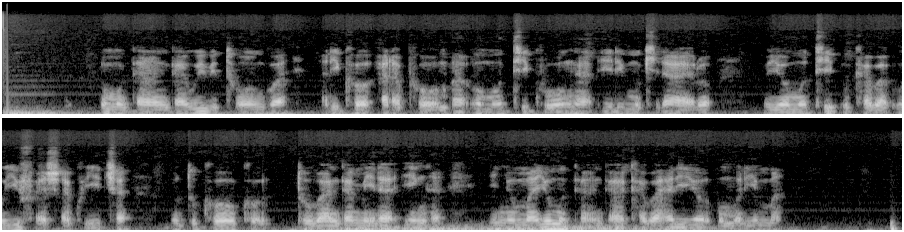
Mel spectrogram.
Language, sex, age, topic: Rundi, male, 25-35, agriculture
